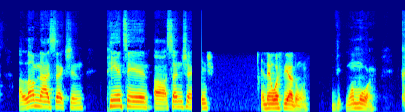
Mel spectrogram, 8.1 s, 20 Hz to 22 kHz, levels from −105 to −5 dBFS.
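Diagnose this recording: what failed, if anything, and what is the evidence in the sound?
At the driver stage, the input likely switched to a poorer device from 3.83 s to 6.38 s. After a 200 ms silence the speech turns dull and boxy. A spectrogram shows nothing above 3.8 kHz and a faint new noise floor, and the waveform shifts level by roughly 5 dB.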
